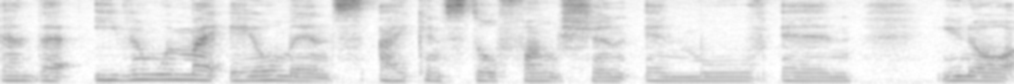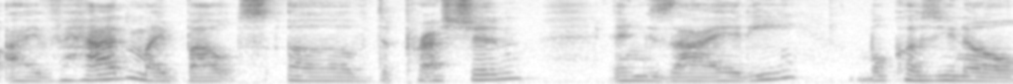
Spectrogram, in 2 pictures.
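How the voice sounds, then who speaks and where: Very deep and low in pitch, a woman's voice moves at a fairly slow pace. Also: ordinary pitch variation. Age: 60s. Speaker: vlogger. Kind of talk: casual chat. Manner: halting.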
